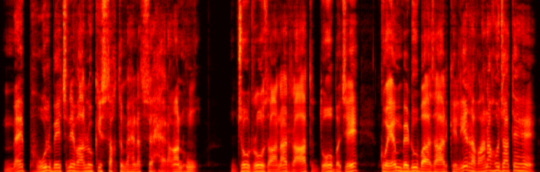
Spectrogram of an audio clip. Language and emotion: Urdu, surprised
